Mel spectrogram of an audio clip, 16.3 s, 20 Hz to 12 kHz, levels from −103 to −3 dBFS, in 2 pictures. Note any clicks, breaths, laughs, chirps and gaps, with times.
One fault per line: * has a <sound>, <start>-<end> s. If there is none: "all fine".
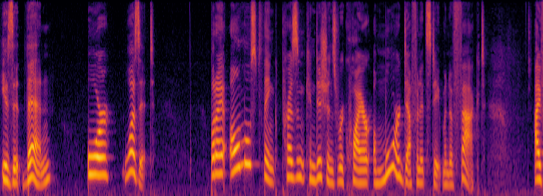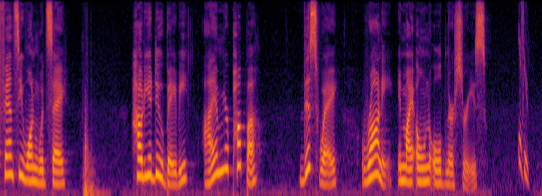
* has a thud, 9.4-9.8 s
* has a chirp, 15.9-16.1 s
